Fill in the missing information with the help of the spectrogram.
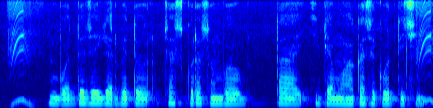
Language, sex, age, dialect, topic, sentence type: Bengali, male, 18-24, Western, agriculture, statement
